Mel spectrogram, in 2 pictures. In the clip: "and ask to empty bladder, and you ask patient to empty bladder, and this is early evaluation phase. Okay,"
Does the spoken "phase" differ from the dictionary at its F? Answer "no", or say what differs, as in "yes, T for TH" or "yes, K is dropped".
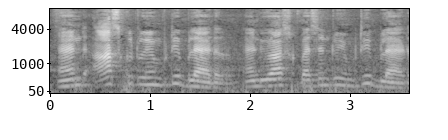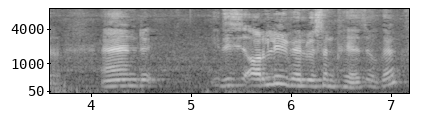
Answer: yes, P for F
